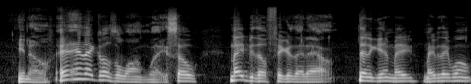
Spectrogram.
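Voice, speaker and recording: Against noticeable background noise, a man with a Kentucky accent talks at a fairly quick pace. His fairly high voice has lively intonation. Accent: Southern US (Kentucky). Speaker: high school softball head coach. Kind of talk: radio interview. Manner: loud.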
